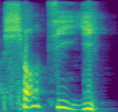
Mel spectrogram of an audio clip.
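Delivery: slow "chantilly" as "shan-ti-yi"; drawn-out French "chantilly", no L; French pronunciation. Shown as a demonstration. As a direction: spell out "chantilly" by syllables, LL as y. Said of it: "a pronúncia correta aqui em francês".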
